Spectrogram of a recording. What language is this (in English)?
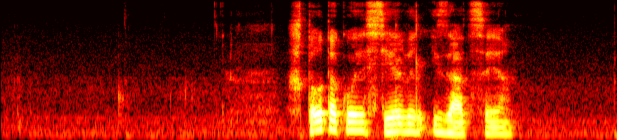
Russian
